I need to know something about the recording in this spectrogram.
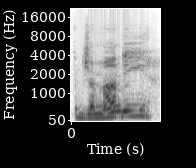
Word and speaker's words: Jamandi: Jamanda or Lashin? Something like that. It is Lady Jamandi I'll spell that. Aldori. It's Jamandi, Jamandi.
